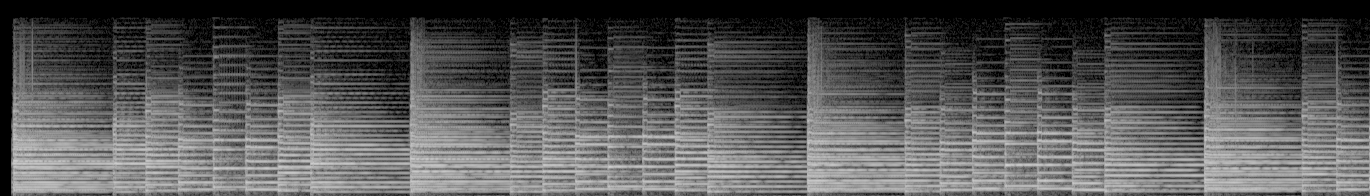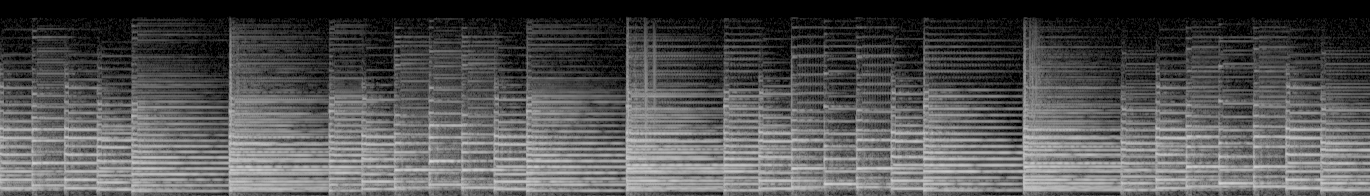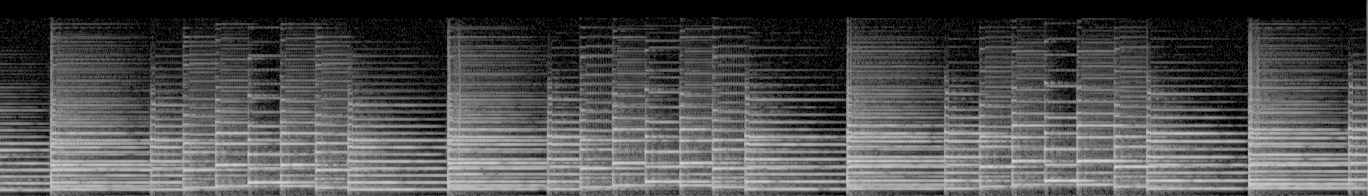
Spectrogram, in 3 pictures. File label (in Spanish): arpegio mayor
